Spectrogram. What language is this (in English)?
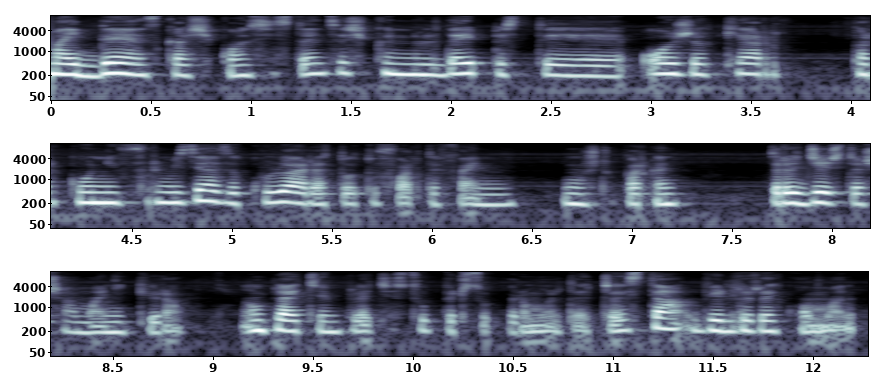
Romanian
